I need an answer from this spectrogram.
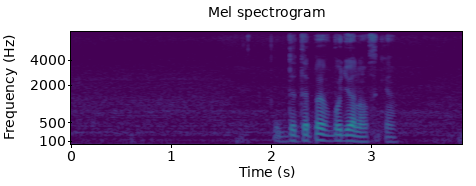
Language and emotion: Russian, neutral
